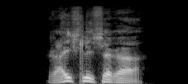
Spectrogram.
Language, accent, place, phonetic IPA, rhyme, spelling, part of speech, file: German, Germany, Berlin, [ˈʁaɪ̯çlɪçəʁɐ], -aɪ̯çlɪçəʁɐ, reichlicherer, adjective, De-reichlicherer.ogg
- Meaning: inflection of reichlich: 1. strong/mixed nominative masculine singular comparative degree 2. strong genitive/dative feminine singular comparative degree 3. strong genitive plural comparative degree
